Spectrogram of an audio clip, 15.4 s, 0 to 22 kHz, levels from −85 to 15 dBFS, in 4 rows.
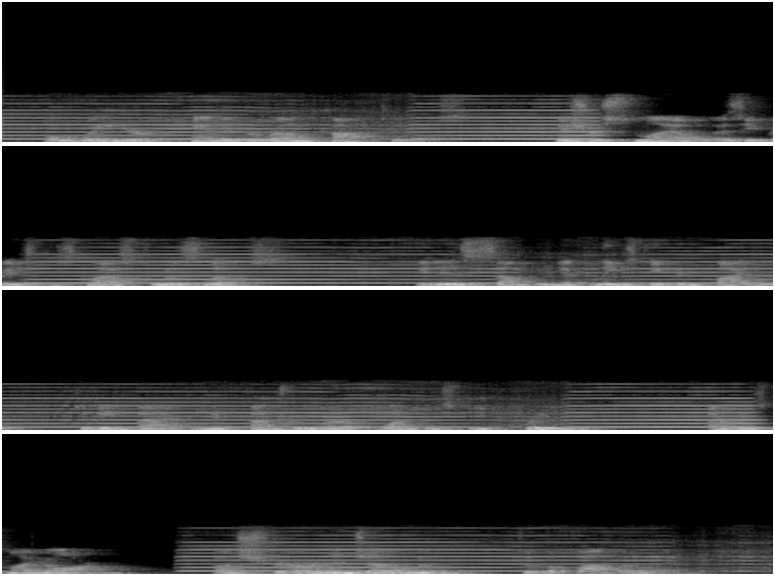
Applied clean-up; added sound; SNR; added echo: none; Bowed string instrument; 12 dB; reverberation time 0.6 s.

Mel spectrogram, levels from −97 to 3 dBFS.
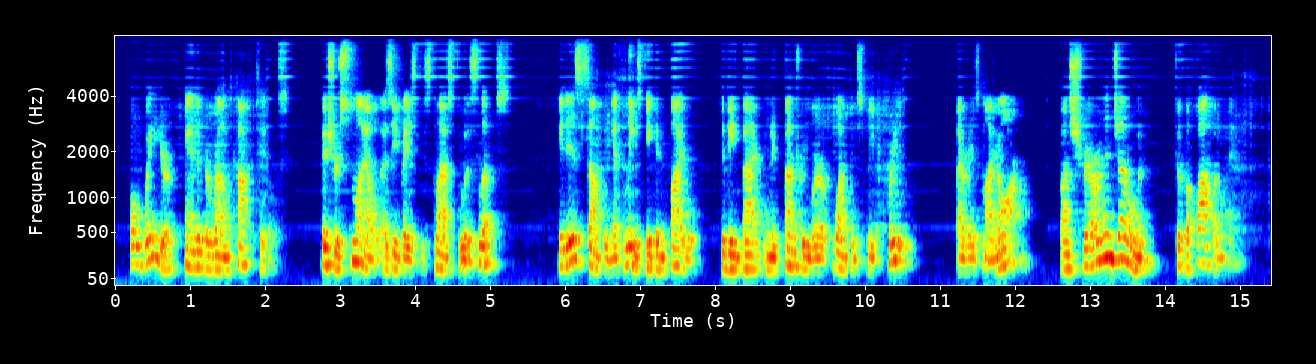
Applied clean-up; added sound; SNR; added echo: neural mask model DeepFilterNet 3.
